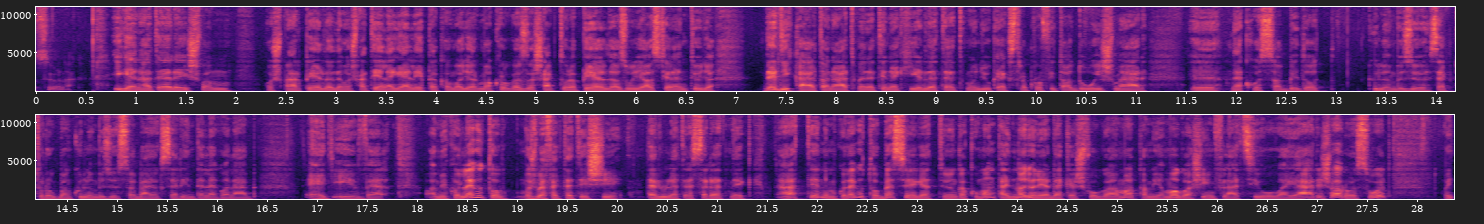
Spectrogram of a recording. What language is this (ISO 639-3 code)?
hun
